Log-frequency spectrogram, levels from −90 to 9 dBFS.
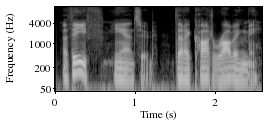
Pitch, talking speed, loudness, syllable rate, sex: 100 Hz, 210 wpm, -21 LUFS, 5.7 syllables/s, male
